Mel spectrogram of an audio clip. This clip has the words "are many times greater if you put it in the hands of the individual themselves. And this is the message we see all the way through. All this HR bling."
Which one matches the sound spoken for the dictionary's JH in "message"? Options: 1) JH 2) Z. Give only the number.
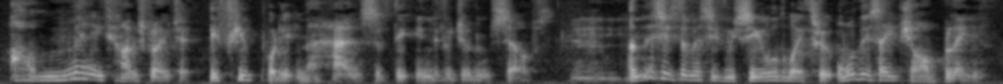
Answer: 1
